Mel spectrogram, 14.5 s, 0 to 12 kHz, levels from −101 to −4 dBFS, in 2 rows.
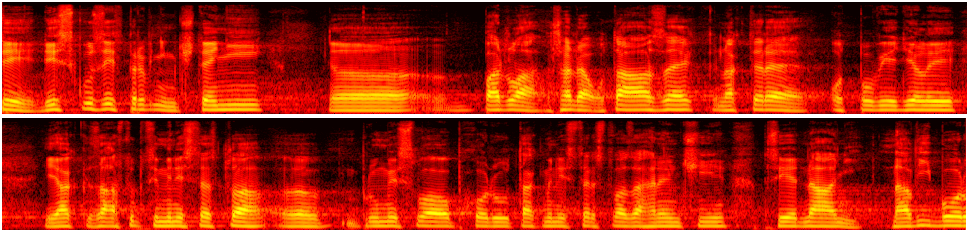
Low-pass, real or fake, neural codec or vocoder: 10.8 kHz; real; none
